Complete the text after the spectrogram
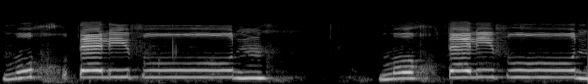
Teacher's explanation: فو کو تھوڑا سا کھینچنا ہے، وہ مدہ ہے۔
